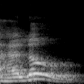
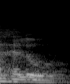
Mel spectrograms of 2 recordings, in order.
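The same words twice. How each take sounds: First: hello said louder, echoing the caller; matching loud hello. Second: hello dropped low and much softer; matching soft hello. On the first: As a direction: answer hello at the same raised level. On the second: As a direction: answer hello just as quietly and low. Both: Shown as a demonstration. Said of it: "तो आपको भी बोलना".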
